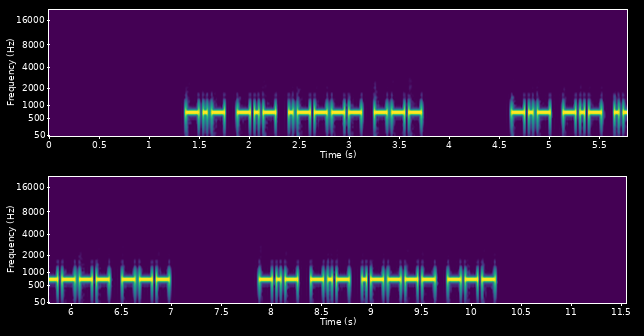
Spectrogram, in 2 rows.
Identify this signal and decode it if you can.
Morse code, heard as a keyed tone, about 28 wpm, 700 Hz. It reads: KK1O KK1O KK1O
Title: USA Call Signs - 4 Characters - Repeated 3x - 28wpm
